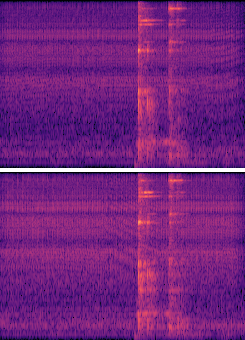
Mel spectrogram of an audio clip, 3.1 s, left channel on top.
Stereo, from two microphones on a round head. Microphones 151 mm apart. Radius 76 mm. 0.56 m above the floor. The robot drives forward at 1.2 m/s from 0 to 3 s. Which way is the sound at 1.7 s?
25° left (ahead or behind).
